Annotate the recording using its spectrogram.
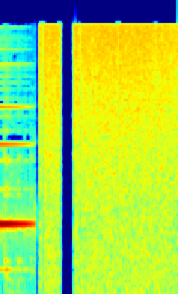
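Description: TV test-pattern sound effect: a loud, steady single-pitch test-tone beep that cuts off about half a second in, then television static hiss, broken by a short gap just before a second in.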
